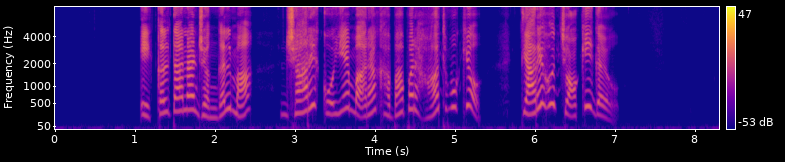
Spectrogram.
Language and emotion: Gujarati, surprised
